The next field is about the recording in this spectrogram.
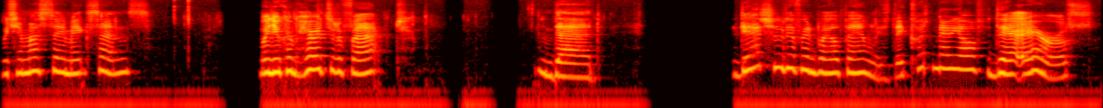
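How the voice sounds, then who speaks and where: A young woman streamer giving casual, rambling commentary, often exasperated and swearing freely. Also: on the high side.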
